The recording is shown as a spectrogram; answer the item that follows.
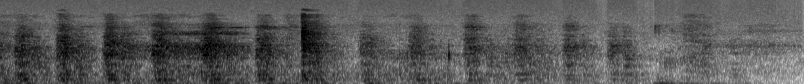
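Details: A nearly two-year-old Siberian Husky, worried when her owner hides under the bed covers, growls in short, rough, breathy bursts, repeated about twice a second. Siberian Husky.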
